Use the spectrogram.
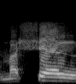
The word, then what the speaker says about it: Mashele: hold on hold on let me tell you how to pronounce my surname yes my name is my last name is pronounces you know the mashal michelle marshall yeah that's how it's pronounced yeah michelle okay yes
